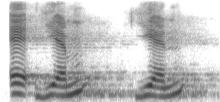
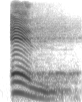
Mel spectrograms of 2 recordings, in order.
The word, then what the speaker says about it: N: you mark the triangle or a rectangle, like yen, right? Have you heard that? That is wrong, right? You have to pronounce the alphabet as M, N, then S.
